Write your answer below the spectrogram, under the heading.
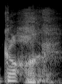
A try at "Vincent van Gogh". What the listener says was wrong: I watched a Dutch person on the show say that the GH on the end is a noise.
